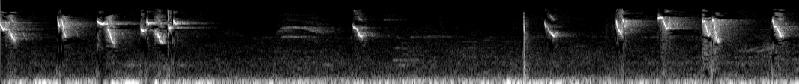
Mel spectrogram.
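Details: A saffron finch gives scattered high chips and brief whistled slurs, some notes clustered, others spaced, against a rumbling low background noise.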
